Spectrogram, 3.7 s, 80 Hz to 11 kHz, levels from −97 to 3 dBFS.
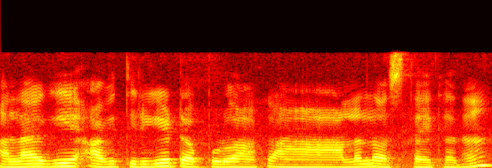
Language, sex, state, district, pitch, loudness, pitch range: Telugu, female, Andhra Pradesh, Manyam, 180 Hz, -14 LUFS, 170-200 Hz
